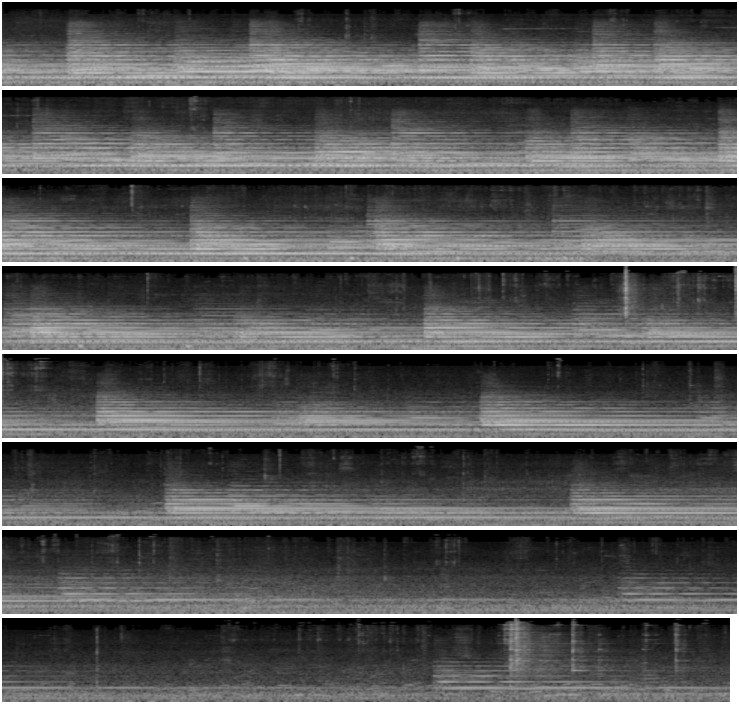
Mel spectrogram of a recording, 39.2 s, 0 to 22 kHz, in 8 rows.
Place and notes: Tours, France - Cathedral bells
The Saint-Gatien cathedral bells. It's nothing else than cauldrons, this bells have a pure bad sound, not very respectable for a big cathedral like that.
13 August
